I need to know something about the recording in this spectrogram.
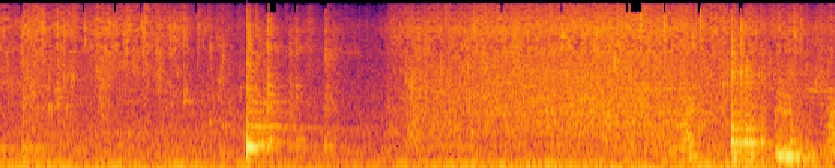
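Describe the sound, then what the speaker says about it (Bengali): Room-temperature tap water runs steadily while fish is rinsed under it in a home kitchen, a continuous soft wash with a few sharper splashes and clatters, with a voice talking over it. "এবার ঠান্ডা জলের মধ্যে রানিং কোল্ড ওয়াটার, কোল্ড না নর্মাল টেম্পারেচারের ওয়াটারের মধ্যে সেটাকে জাস্ট একটু ধুয়ে নিতে হবে"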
